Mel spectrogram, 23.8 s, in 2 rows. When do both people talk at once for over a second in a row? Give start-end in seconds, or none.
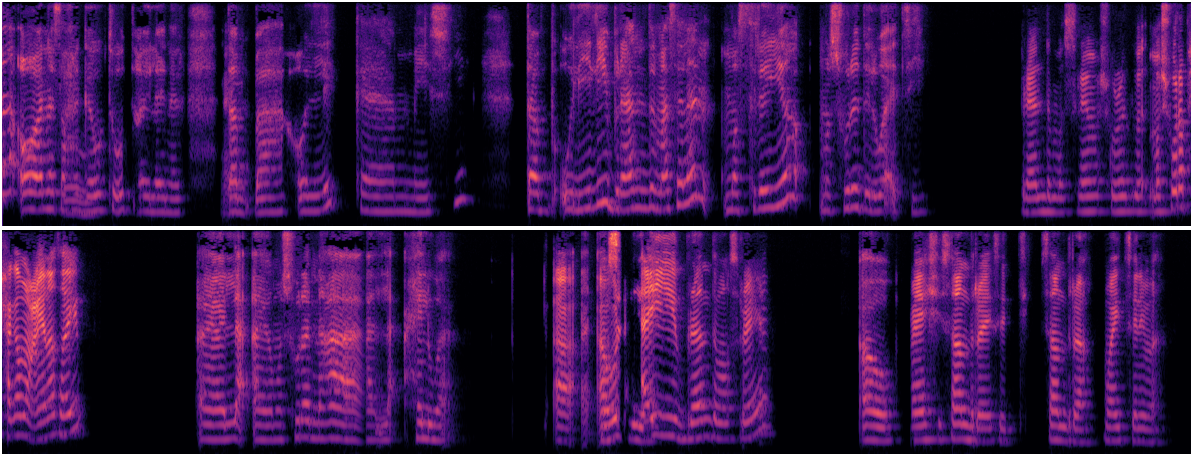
none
